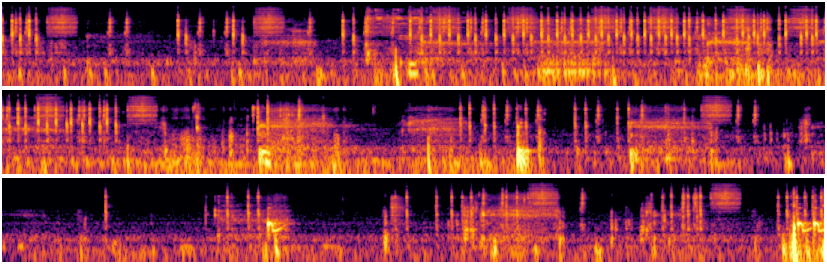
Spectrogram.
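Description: Clicking and tapping on a laptop's touchpad and keys: a dense run of rapid clicks for several seconds, then scattered single clicks.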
